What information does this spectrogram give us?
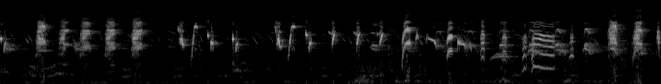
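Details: Long-tailed shrike used as a singing lure for other shrikes, delivering a steady stream of sharp chirps and scratchy notes with sparrow-style bursts and a brief nasal buzzy phrase.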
